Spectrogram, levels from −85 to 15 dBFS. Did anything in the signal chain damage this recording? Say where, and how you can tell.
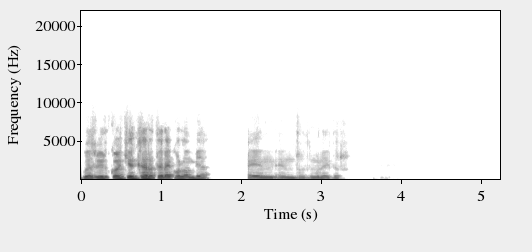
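Yes. From 0.90 to 1.71 s a fine ticking, like a zip being drawn, rides on the speech as its level drops by roughly 15 dB. That is zipper noise: unsmoothed 1 dB gain steps, about twenty a second, each clicking, pointing to a gain update once per buffer.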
